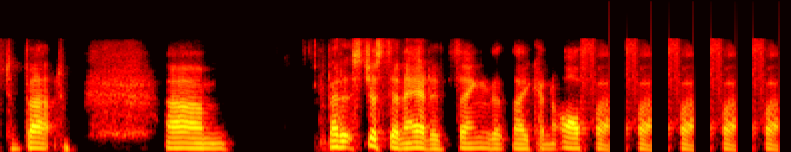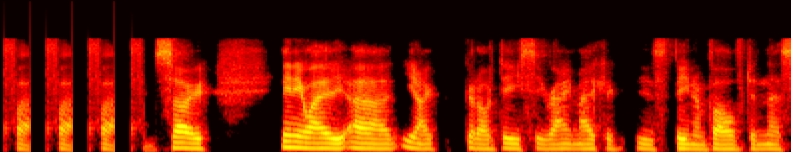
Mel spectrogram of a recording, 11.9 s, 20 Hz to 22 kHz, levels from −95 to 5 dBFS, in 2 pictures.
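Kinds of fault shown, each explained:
Stutter with silent gaps: playback likely stalled, replaying its last fragment at each retry before running empty. From 4.57 to 7.01 s, a 188 ms burst recurs eight times every 317 ms, separated by 129 ms of digital silence. The audio due there is lost.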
